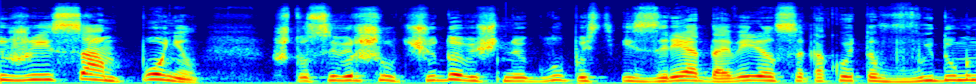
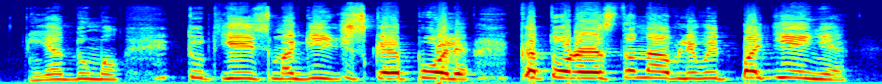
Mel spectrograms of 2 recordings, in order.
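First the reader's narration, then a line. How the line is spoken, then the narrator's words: Unicorn's defensive squeal. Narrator (Russian): визжал оправдывающийся единорог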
